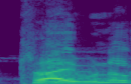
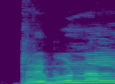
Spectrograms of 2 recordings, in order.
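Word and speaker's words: tribunal: ट्राइब्यूनल का pronunciation ये होता है। ट्रिब्यूनल नहीं होता, ट्राइब्यूनल होता है, ठीक है।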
